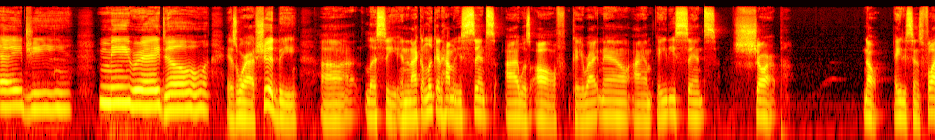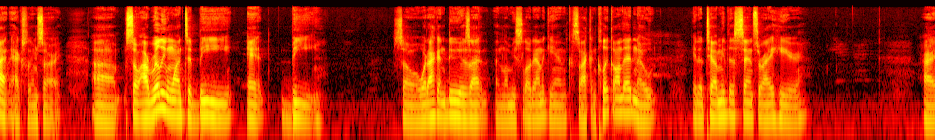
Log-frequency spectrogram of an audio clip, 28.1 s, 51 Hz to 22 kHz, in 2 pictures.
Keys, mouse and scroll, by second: 5.5 click, 5.7 click, 17.8-21.3 drag, 23.3 click, 23.7 click.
